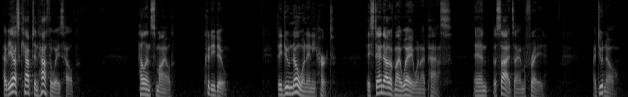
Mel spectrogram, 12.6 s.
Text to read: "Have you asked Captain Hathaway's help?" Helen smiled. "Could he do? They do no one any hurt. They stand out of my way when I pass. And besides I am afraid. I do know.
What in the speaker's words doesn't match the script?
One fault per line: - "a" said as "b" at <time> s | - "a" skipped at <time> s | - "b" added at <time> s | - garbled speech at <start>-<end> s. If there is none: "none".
none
